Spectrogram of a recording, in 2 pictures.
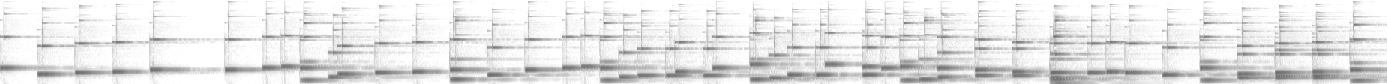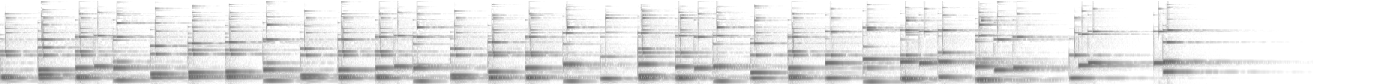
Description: build up to complex chords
